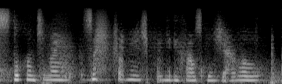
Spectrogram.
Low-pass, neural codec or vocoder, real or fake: 14.4 kHz; codec, 44.1 kHz, 0.9 kbps, DAC; fake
